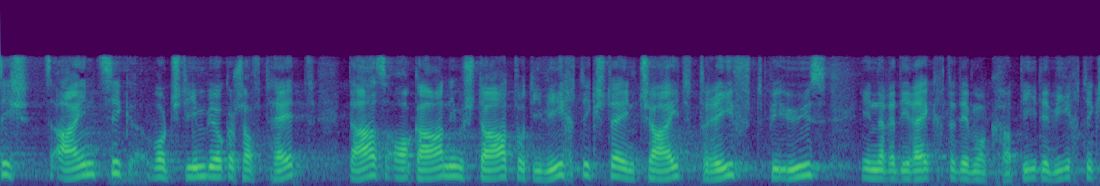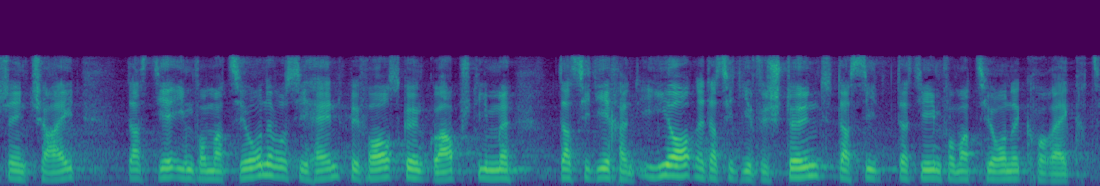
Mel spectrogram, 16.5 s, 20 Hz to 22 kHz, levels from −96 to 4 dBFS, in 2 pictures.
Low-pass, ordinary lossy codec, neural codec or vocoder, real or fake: 7.2 kHz; none; vocoder, 44.1 kHz, 80 mel bands, Vocos; fake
